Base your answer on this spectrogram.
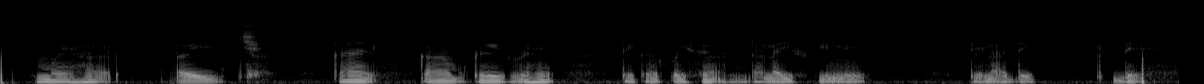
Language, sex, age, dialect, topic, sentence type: Chhattisgarhi, male, 18-24, Northern/Bhandar, banking, question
